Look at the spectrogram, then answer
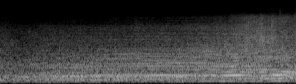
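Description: Limited modified race cars roaring off on the green flag at a speedway's Halloween event, a dense steady engine drone that swells slightly toward the end, heard from the stands without talk.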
